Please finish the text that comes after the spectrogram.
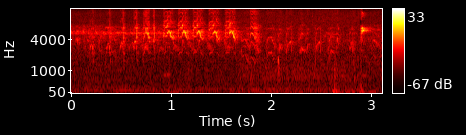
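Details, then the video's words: Ruby-cheeked sunbird, used as a lure to trigger responses, gives quick high twittering in close pulses for about two seconds, then falls quiet except for a single sharp chip. "Sogok Ontong Gacor Nyerecet‼️Pancingan Sogon Bahan Agar Emosi dan Respon Bunyi"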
